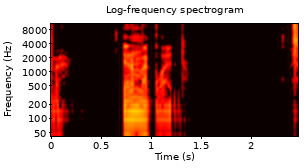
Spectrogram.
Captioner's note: speaking Spanish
